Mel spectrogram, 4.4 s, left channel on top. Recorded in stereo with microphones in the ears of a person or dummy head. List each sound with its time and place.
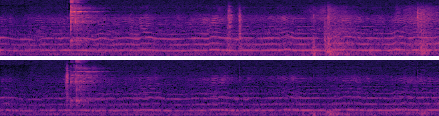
0.7 s breaking glass: 65° left (ahead or behind), 8 m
